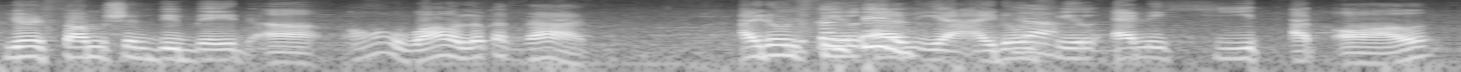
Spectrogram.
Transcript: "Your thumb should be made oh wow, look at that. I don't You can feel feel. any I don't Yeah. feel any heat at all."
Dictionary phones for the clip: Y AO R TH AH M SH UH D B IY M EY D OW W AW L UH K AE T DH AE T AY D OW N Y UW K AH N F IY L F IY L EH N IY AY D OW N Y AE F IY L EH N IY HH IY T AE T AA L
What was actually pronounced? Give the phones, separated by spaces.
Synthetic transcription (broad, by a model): Y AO R S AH M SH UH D B IY M EY D OW W AW L UH K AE T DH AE T AY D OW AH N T F IY L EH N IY AY D OW N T F IY L EH N IY HH IY T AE T AA L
